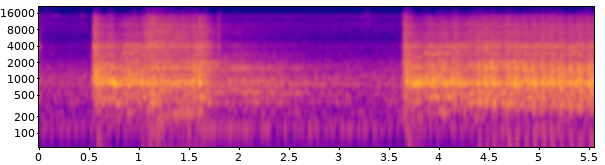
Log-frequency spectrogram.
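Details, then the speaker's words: 2006 Nissan Armada 5.6 V8, first cold start after an engine swap: the starter spins in two bursts and the engine briefly catches but never runs on its own. Fuel and sensors are connected; a failed crankshaft position sensor is suspected for the no-start. "Houston, we have a problem. It won't start."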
